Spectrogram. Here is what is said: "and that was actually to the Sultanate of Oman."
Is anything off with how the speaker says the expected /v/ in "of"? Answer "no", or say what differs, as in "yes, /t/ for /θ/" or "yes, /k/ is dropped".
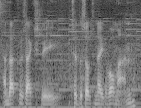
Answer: no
